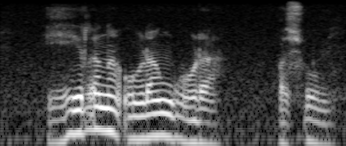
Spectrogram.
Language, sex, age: Venda, male, 39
